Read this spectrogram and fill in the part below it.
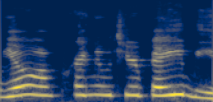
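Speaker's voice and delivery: bursting with excitement. Retelling telling him at the jail about the pregnancy: retelling an excited announcement. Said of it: "And I'm just, like, excited".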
